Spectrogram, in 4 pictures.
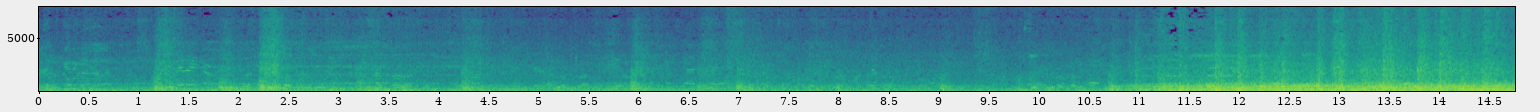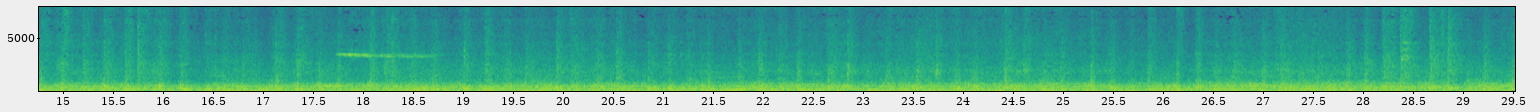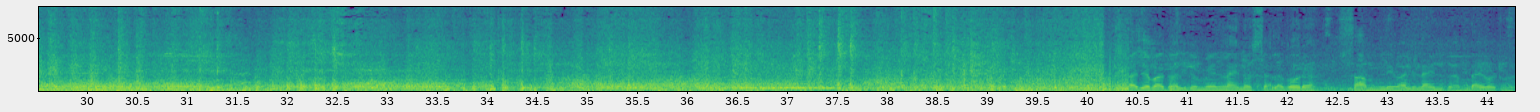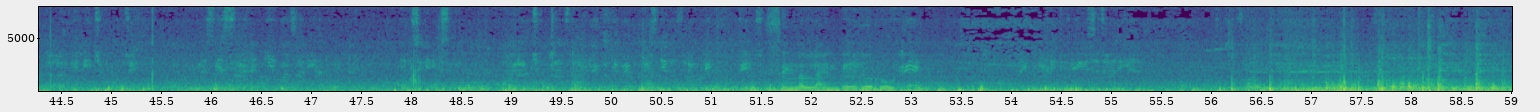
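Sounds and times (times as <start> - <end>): train wheels rumbling on rails: 0.0 - 59.0
rapid rail clicks: 11.8 - 40.4.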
